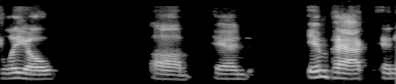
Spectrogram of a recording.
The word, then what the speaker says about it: Lyot: when this big impact, it's called the LYOT or Leo, it's French, so it's pronounced Leo, and impact, and it's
